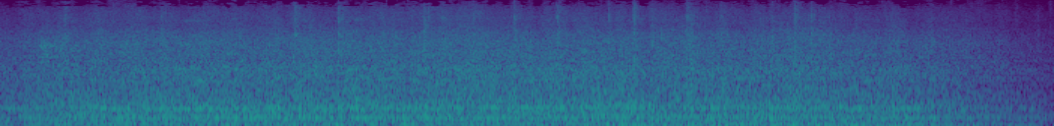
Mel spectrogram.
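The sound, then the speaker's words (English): A loud, continuous rumble and rattle of a freight train rolling over tracks, with dense low-end roar and clattering metallic texture that stays steady for the full length, no voices. “Most train riders have been pulled off at some point, and it's extremely uncomfortable. It's deafening.”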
